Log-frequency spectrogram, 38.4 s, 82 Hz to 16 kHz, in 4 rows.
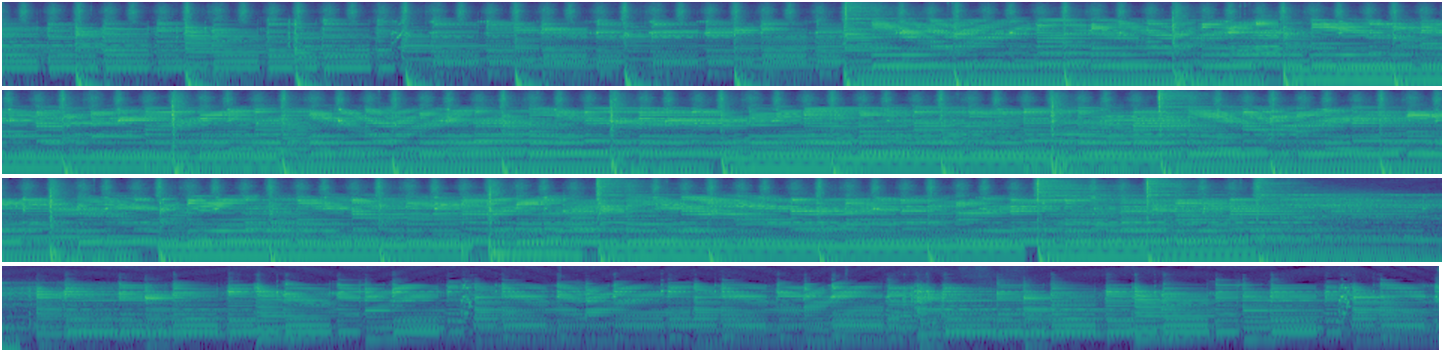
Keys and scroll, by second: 36.2 f, 36.5 Return.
